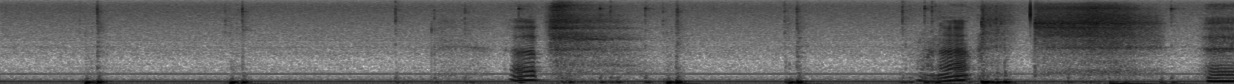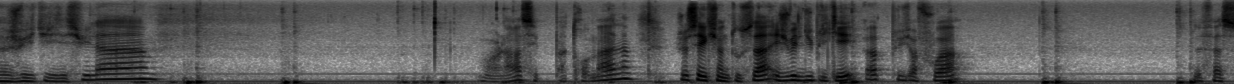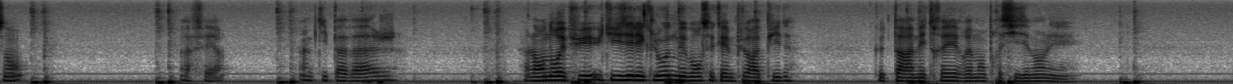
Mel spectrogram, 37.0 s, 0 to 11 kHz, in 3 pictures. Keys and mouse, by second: 1.0 space, 2.4 space, 4.4 click, 5.3 click, 6.1 click, 6.6-9.3 drag, 6.8 space, 7.9 space, 9.4 click, 9.9 KP_Subtract, 10.8 click, 11.8-14.0 drag, 14.1-16.8 drag, 14.3 space, 15.3 space, 16.8 middle click, 17.5 click, 18.5-19.1 drag, 19.3 middle click, 20.5-28.6 drag, 20.9 space, 21.8 space, 22.8 space, 24.2 space, 25.1 space, 26.4 space, 27.6 space, 29.5-37.0 drag, 29.7 space, 30.5 space, 31.5 space, 32.2 space, 33.9 space, 34.8 space, 36.0 space.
